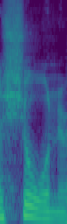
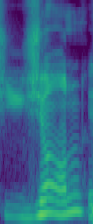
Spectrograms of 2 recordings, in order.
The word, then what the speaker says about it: Jean: Well, I wrote down Sean originally. – Sean. – Because I thought it was Sean. I thought they kept saying Sean. – It's Jean. – Is it Jean, is it? Yeah. I kept saying Sean. – J-E-A-N.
